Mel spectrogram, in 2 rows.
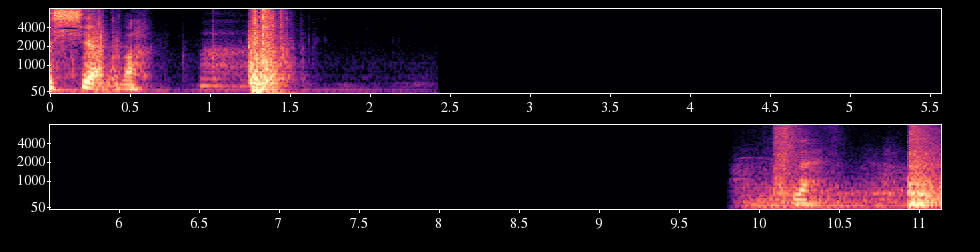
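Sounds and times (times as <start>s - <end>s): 
speech: 0.0s - 0.7s, 9.9s - 10.5s
car door opening: 1.2s - 1.6s.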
